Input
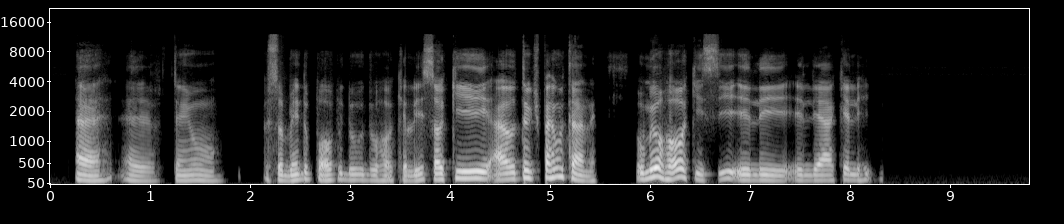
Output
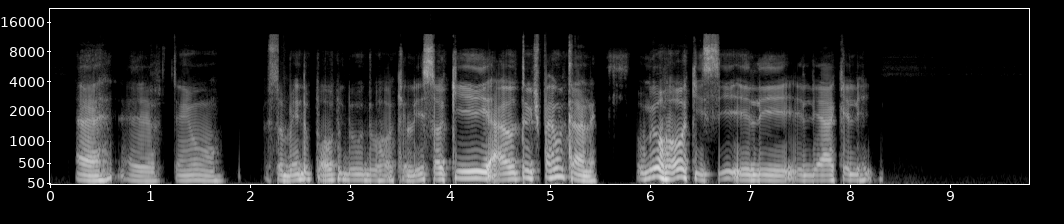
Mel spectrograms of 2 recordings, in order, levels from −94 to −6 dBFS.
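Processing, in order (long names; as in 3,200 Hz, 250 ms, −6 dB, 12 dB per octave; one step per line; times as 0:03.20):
transient designer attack −9 dB, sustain +12 dB
level −4 dB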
